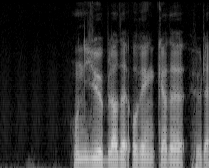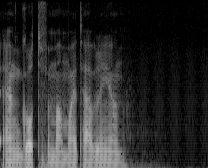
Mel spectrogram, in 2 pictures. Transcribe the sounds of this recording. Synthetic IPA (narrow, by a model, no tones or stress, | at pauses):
hʊnjʉ̟ːblad̪əʔɔvɪŋkad̪əhɵɖɛ̰ʔɛnɡɔt̪ːfœɾmamːaɪt̪ʰɛːvlɪŋən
